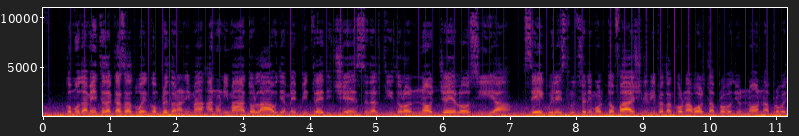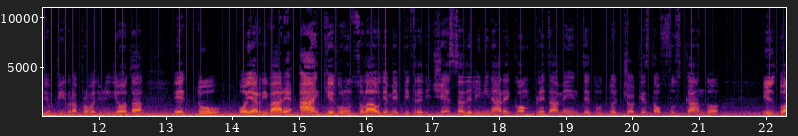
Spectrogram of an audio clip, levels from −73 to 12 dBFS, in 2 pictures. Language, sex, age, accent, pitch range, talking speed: Italian, male, 50-69, native, 75-105 Hz, 160 wpm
